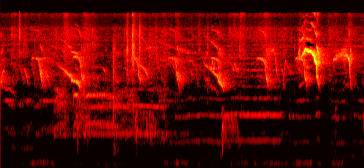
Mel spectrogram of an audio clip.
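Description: Several Bisaya native chickens cluck and call in short bursts with chirpy birdsong overhead, moderately close, with a louder squawk near the end.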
